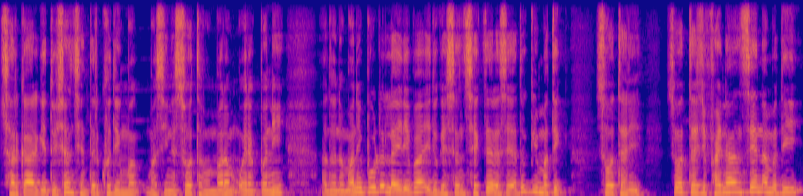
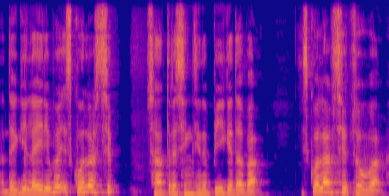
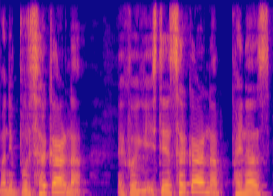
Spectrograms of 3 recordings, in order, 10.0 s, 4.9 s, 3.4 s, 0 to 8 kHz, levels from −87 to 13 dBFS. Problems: background sounds at intervals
